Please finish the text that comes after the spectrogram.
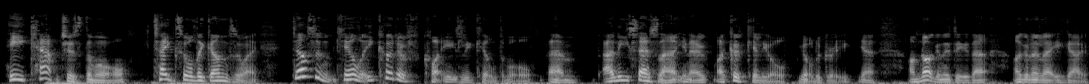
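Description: A man's voice: lowish voice, very animated, fairly quick, vocal fry, slightly rough. Man chatting analytically, thinking aloud. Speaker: film podcast co-host. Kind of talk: casual analytical film discussion.

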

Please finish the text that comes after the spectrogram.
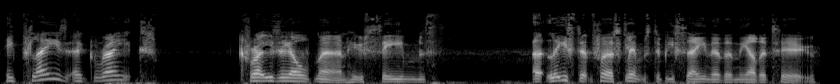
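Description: A man's voice: mid-range voice, animated, slow pace, pushed and bright, dry recording, rough recording. A man co-hosting a film podcast in casual discussion, meandering and correcting himself as he feels his way through his thoughts. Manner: hesitant, meandering, self-correcting.

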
